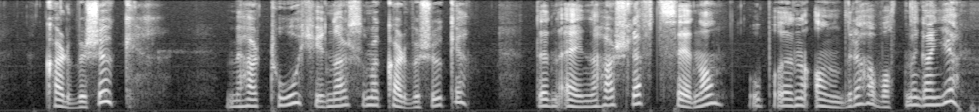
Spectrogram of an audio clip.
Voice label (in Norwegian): kalvesjuk, Numedalsmål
